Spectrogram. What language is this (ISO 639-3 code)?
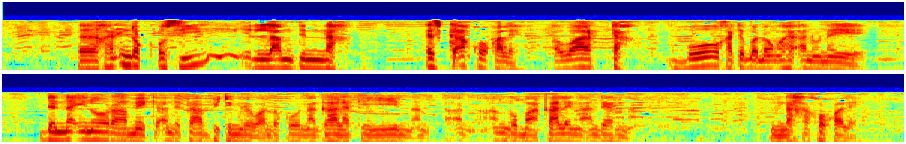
srr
